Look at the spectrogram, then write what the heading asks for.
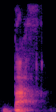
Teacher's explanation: somebody from a different region of the country might say bath using a short uh vowel sound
